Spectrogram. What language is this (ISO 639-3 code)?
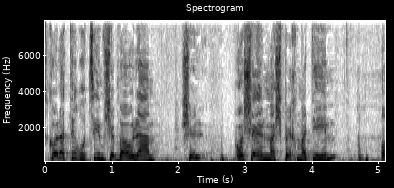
heb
